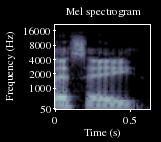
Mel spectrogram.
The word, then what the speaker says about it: ELSA: Yeah, ELSA Speak, right? maybe, but they call it Elsa.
